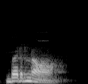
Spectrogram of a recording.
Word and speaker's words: Brno: É, a outra é que eu eu nunca, sei se a pronúncia é certa. É Brno, é isso? – Brno. – Brno, Brno. É.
